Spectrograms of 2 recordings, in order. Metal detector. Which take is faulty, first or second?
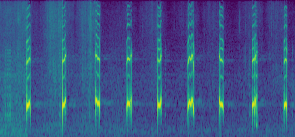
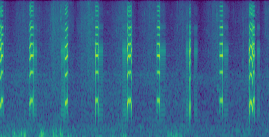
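second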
